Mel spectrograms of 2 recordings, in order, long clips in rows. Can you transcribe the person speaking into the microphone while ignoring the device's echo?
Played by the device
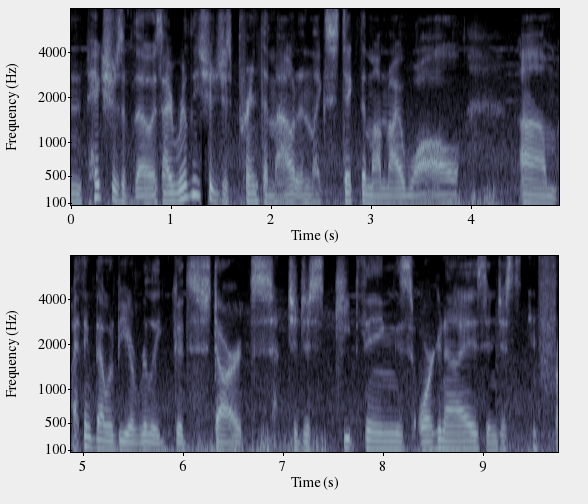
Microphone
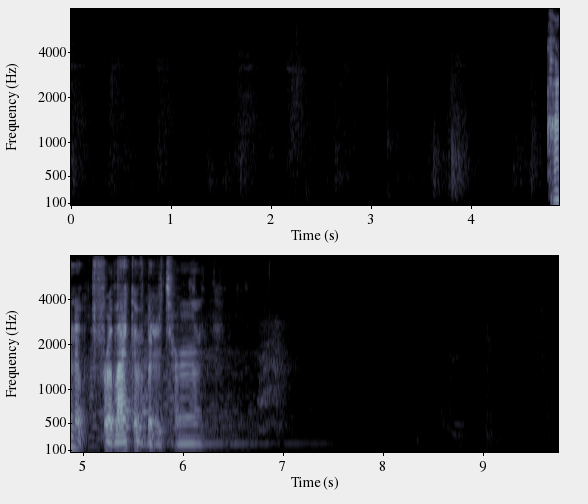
kind of for lack of a better term

